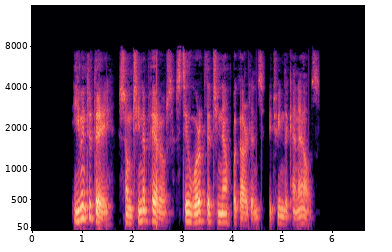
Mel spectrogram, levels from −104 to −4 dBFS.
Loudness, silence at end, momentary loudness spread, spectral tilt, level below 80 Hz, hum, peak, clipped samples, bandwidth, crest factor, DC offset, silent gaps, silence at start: -21 LUFS; 0.95 s; 12 LU; -5 dB/octave; -58 dBFS; none; -2 dBFS; under 0.1%; 7.8 kHz; 20 dB; under 0.1%; 1.68-1.72 s, 4.66-4.73 s; 0.8 s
